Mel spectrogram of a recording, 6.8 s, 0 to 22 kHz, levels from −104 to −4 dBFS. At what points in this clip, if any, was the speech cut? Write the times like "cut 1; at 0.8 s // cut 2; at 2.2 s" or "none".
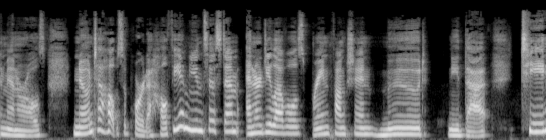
none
